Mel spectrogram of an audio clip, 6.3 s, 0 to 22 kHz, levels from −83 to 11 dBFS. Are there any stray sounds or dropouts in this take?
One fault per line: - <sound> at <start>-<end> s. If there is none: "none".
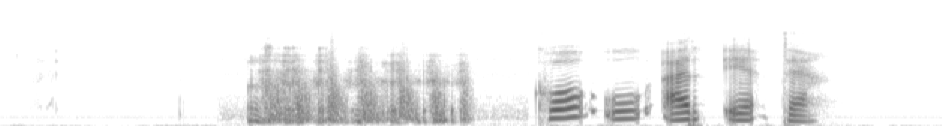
- laugh at 1.6-3.2 s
